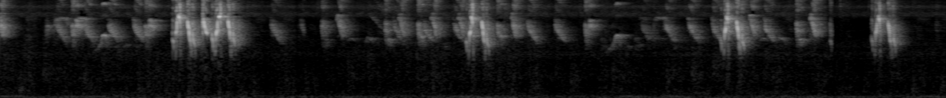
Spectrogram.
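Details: Singing bar-winged prinia, its song meant to prompt other prinias to sing; sharp, high chirps tumble out in rapid phrases, loud bursts standing out against quieter steady chipping.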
